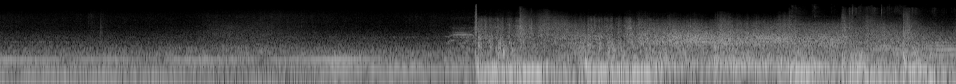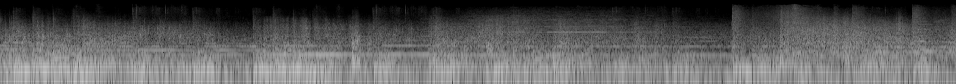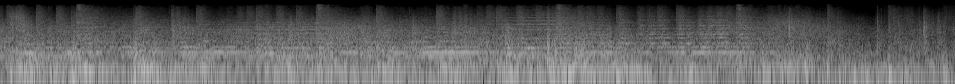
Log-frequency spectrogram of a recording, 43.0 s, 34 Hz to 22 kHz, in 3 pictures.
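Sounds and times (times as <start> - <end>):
low steady drone: 0.0 - 8.8
sustained music tones: 0.0 - 41.6
artillery barrage: 6.9 - 43.0.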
